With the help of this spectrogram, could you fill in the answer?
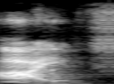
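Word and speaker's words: I've: ठीक है, I have, इसे हम प्रोनाउंस करेंगे आइव।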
